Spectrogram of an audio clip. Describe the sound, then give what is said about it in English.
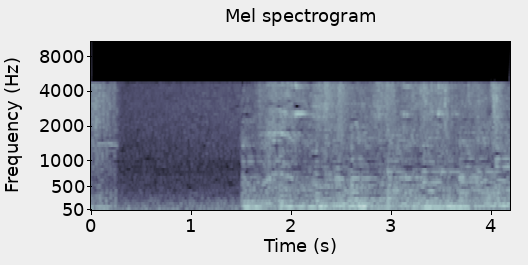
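A soft, muffled shuffle of footsteps in a game, walking to the Silver Dollar Saloon, gives way midway to a louder, rough wooden creak and rasp as the saloon's swinging door opens, with busy noise continuing to the end. “And it sounds like we're walking to it, opening the swinging door.”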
